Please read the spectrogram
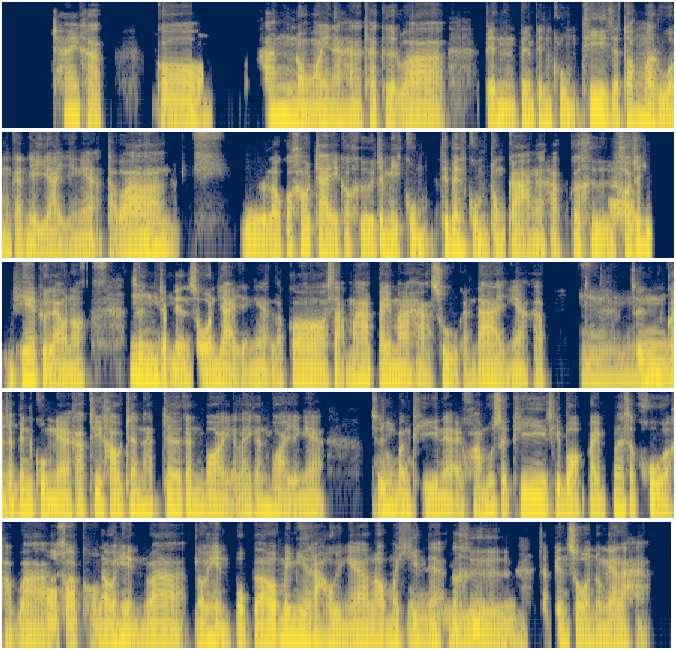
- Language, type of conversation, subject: Thai, advice, ทำไมฉันถึงรู้สึกว่าถูกเพื่อนละเลยและโดดเดี่ยวในกลุ่ม?
- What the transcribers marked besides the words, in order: chuckle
